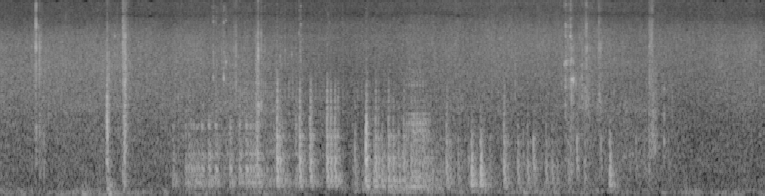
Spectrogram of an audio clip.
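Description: Wooden planks knock and creak.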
